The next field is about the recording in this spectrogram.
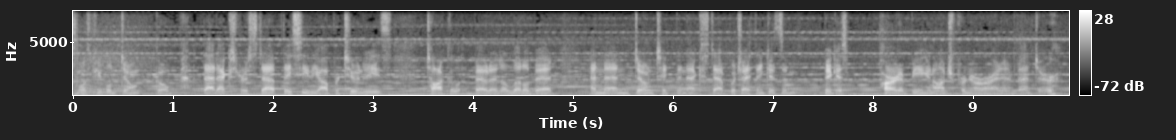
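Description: A man talks at a very fast pace, and the sound is dry with no echo. Clear music can be heard in the background. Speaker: entrepreneur, university graduate. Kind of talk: interview answer. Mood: upbeat, enthusiastic. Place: garden.

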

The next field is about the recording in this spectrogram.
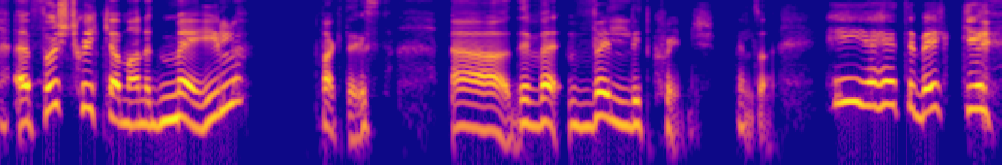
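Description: A woman speaks at a fairly slow pace, her pitch swinging very widely. The background is quiet and the sound is dry with no echo. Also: fairly high pitch for a woman. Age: 20s. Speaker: stripper and online content creator; podcast guest. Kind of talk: casual interview. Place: studio. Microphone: studio mic.

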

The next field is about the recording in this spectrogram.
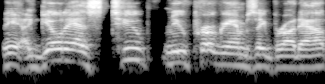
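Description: A man talks very slowly with lively intonation against a quiet background. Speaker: mortgage lender; guest. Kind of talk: presentation in a business meeting. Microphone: video call.

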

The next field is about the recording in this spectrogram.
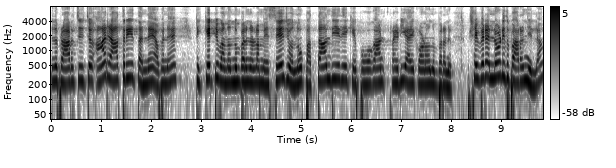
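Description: A woman speaks in a fairly high voice with a bright, sharp tone. Her intonation stays fairly even. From Thiruvalla, Kerala. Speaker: churchgoer giving testimony. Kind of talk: testimony.

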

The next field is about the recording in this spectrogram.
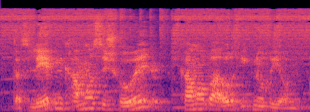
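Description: Speaking at a fairly slow pace with a Chemnitz accent, this voice has ordinary pitch variation, and music plays in the background. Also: man. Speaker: let's player. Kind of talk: casual gameplay commentary.

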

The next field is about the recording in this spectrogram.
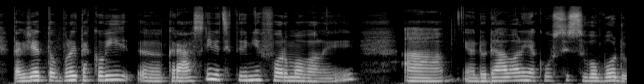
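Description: Against a quiet background, a woman talks at a moderate pace with a fairly low pitch, a dark, mellow tone and ordinary pitch variation. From central Bohemia, Czech Republic. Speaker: singer and actress; actress. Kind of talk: casual interview chat. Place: studio. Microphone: studio mic.

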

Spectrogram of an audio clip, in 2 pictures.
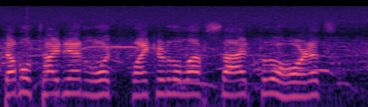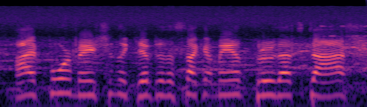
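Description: Against noticeable background noise, the speaker goes at a fairly quick pace with fairly even intonation. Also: man, high pitch for a man. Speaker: play-by-play announcer. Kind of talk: live sports play-by-play commentary. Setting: press box at stadium.

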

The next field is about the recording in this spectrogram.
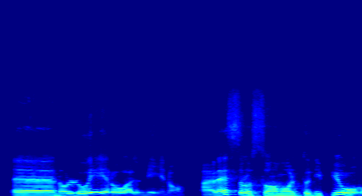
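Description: With fairly even intonation, a woman speaks at a very slow pace. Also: quiet background. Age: 40s. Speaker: home organization consultant; interviewee. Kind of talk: interview. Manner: hesitant, many fillers. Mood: warm, reflective. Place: home room. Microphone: earbuds.

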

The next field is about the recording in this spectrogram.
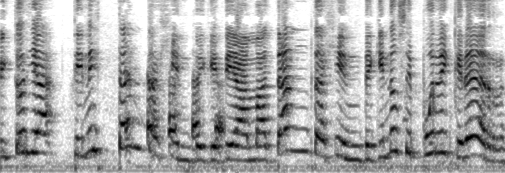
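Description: A woman's raised, projected voice in an Argentine accent, high in pitch with very wide pitch swings, very even loudness and a very slow pace. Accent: Argentine Spanish (Rioplatense). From Argentina. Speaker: radio host. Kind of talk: radio interview. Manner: animated. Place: studio.

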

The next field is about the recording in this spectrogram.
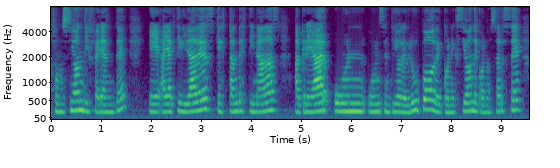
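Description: This woman has a plain, everyday voice with a fairly high pitch. She talks at a fairly slow pace, her intonation fairly even. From Argentina, Buenos Aires. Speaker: interpreter and moderator. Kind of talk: live consecutive interpretation. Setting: live video stream, seated beside the guest.

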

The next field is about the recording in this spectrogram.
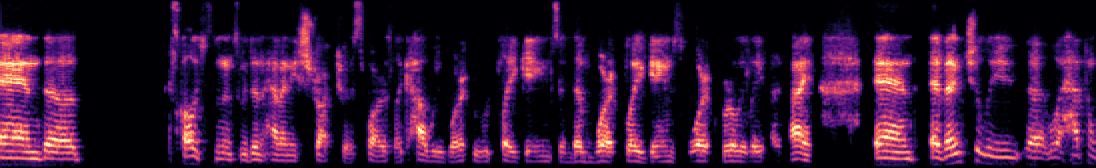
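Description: Someone speaks with a Serbo-Croatian accent over a quiet background. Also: man. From Bosnia. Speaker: agile coach. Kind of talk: casual interview. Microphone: video call.

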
